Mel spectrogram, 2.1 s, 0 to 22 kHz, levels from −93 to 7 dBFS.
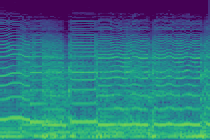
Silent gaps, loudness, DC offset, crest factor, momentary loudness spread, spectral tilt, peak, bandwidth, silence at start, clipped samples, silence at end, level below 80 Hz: none; -15 LUFS; under 0.1%; 12 dB; 1 LU; -5 dB/octave; -4 dBFS; 12 kHz; 0 s; under 0.1%; 0 s; -36 dBFS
